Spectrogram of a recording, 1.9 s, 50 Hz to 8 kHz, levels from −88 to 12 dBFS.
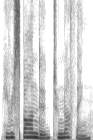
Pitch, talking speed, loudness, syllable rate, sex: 205 Hz, 130 wpm, -18 LUFS, 4.0 syllables/s, female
